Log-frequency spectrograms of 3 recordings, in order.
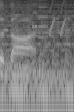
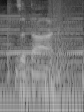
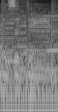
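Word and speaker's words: Zidane: His name's actually pronounced Zadon. So that that's that's like a lifetime's amount of uh brain retraining I need to do. So Zi D A N E supposed to be pronounced Zadon. Zadon.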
